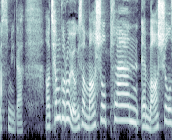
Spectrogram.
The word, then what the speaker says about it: Marshall: 참고로 여기서 Marshall Plan의 Marshall 스펠링은 M-A-R-S-H-A-L-L이에요. 그래서 말씀드린 것처럼 이게 예전에 그 국무장관 조지 마셜의 이름에서 따온 겁니다. Not to be confused with M-A-R-T-I-A-L, which sounds the same but Yeah.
